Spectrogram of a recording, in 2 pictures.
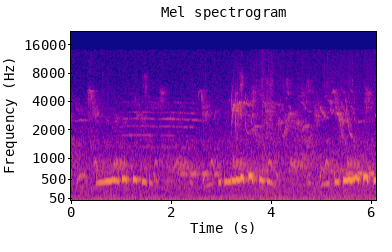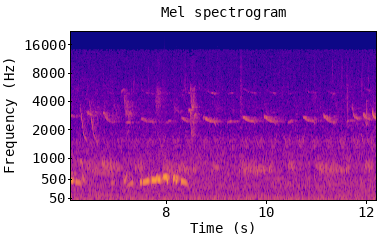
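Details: Male laughing dove displaying to win a female's attention, repeating a soft, bubbling, laughing phrase of low notes that rise then fall, four phrases about two seconds apart, with busy high chirps and twitters from other birds.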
